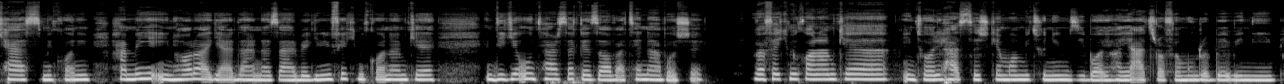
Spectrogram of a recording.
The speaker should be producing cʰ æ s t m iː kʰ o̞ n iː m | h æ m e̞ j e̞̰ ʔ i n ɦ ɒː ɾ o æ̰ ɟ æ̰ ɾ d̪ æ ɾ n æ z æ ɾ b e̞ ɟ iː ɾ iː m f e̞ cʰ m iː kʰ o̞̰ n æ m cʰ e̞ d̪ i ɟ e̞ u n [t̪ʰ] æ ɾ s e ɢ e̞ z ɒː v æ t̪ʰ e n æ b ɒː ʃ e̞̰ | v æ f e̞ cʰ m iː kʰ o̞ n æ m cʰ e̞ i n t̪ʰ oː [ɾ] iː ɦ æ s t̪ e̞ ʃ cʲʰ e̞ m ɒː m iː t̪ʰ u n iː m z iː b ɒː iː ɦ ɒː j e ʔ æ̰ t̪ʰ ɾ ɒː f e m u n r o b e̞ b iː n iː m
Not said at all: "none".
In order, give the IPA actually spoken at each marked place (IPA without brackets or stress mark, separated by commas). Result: t̪ʰ, ɾ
